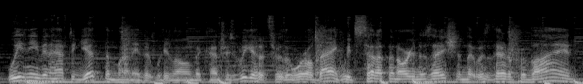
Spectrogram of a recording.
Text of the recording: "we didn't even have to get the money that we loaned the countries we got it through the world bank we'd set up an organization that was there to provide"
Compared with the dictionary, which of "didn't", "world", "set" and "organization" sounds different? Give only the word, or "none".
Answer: none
